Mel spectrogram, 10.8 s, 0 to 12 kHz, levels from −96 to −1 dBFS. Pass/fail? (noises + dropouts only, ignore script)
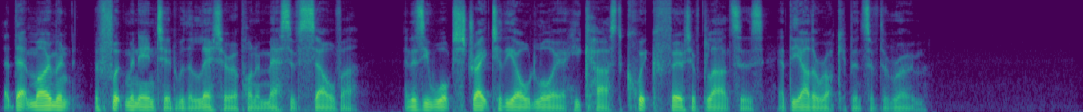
pass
